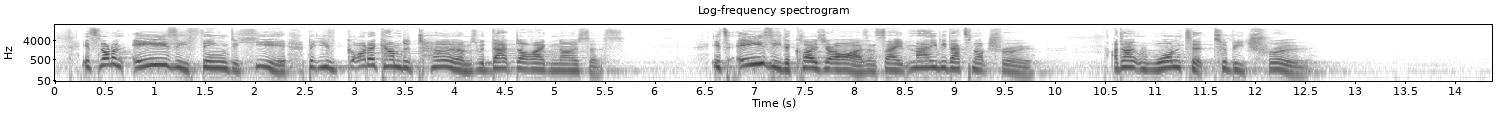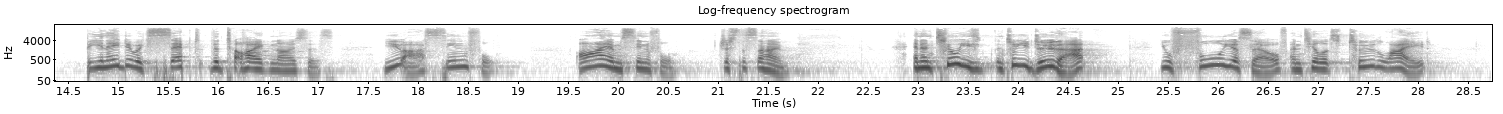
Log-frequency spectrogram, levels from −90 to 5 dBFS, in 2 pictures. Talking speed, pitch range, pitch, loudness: 140 wpm, 170-225 Hz, 190 Hz, -32 LUFS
